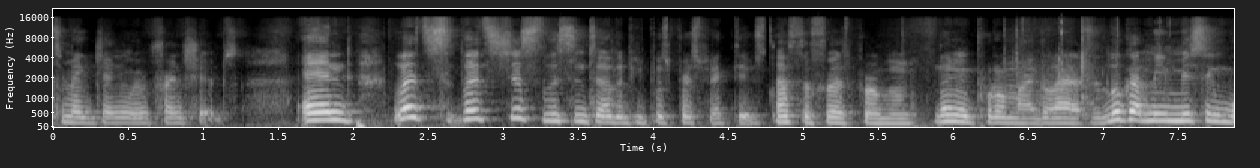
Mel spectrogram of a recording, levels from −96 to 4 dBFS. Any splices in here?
yes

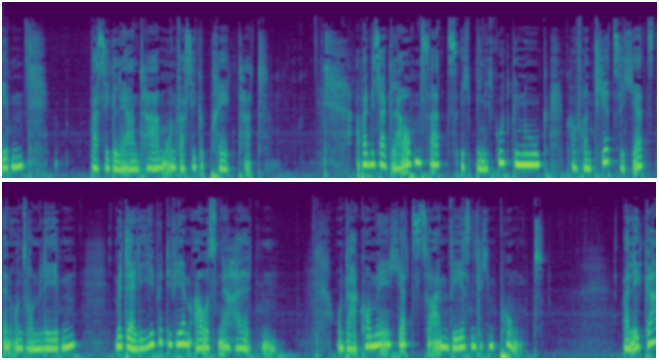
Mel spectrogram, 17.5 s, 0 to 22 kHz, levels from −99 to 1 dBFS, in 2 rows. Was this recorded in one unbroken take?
yes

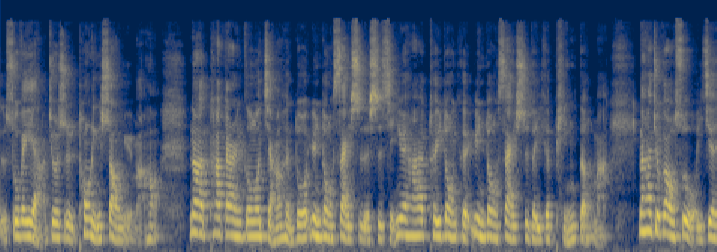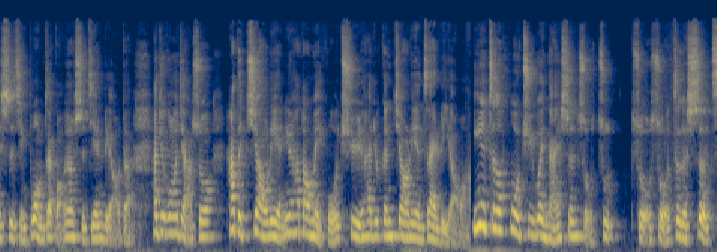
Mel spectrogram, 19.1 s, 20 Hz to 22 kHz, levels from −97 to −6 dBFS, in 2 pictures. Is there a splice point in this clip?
yes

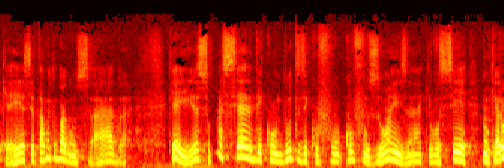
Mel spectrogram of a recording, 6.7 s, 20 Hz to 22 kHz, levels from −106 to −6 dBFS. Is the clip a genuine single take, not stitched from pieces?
no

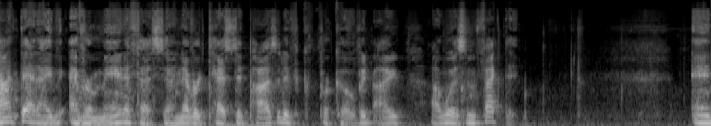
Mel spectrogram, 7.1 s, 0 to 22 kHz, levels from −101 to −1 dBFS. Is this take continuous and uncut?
no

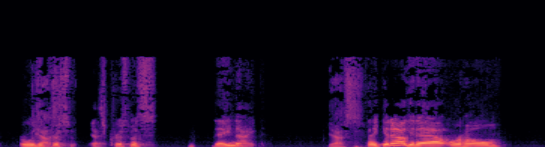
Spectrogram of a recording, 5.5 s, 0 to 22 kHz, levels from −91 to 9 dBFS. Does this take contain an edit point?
yes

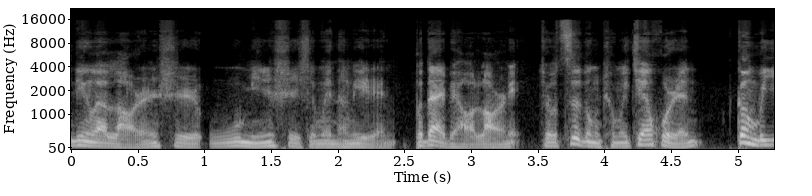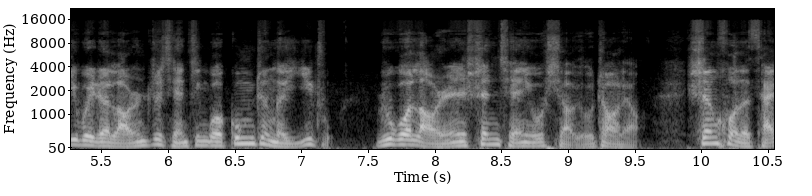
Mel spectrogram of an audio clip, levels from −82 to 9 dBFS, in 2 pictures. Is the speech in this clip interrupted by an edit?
yes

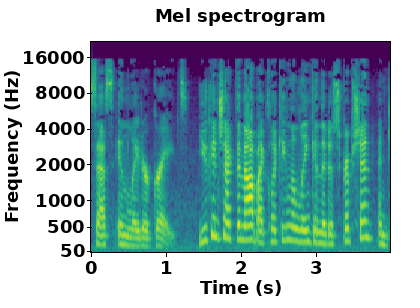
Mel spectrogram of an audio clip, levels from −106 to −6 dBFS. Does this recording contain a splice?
yes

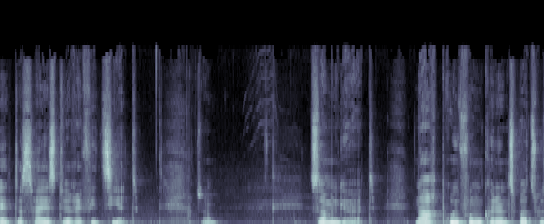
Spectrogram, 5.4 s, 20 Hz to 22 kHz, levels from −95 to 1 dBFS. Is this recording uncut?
no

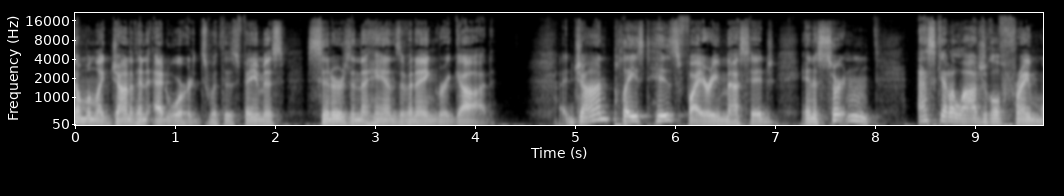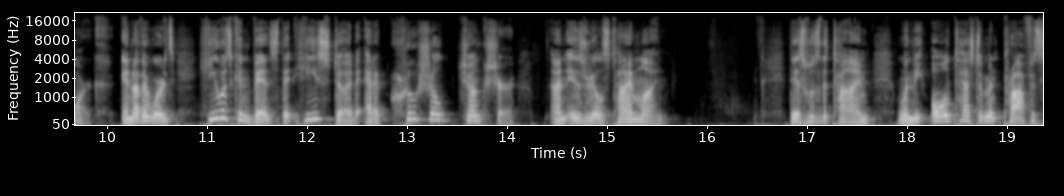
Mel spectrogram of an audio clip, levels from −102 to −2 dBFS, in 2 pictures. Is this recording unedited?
yes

